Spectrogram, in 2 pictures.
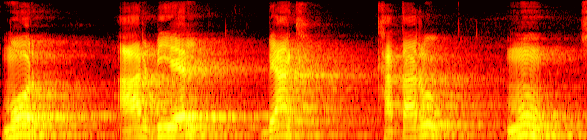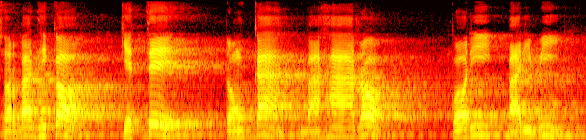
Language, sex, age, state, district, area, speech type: Odia, male, 30-45, Odisha, Dhenkanal, rural, read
